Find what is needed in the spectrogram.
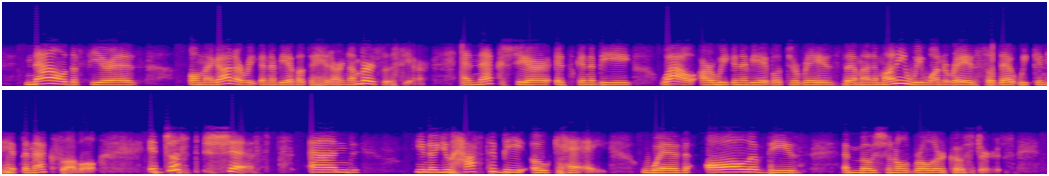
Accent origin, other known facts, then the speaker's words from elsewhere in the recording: Costa Rica; My family, for example, we grew up in Costa Rica, and everyone in my family is an entrepreneur, but their businesses are all lifestyle businesses.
